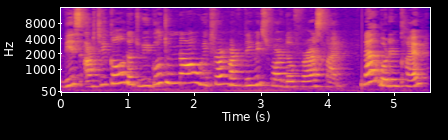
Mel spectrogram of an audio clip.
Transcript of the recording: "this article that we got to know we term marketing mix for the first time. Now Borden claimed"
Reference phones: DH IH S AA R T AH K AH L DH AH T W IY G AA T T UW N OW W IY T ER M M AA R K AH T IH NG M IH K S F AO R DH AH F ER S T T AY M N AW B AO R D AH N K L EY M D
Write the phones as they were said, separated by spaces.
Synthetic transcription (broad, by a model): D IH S AA R T AH K AH L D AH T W IY G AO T T UW N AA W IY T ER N M AA R K AH T IH NG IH S F AO R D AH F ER S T T AY M N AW B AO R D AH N K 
